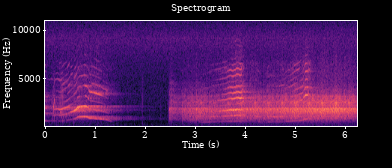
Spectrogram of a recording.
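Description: Electronic cartoon sound effects: sliding, warbling tones rise and fall for about a second and a half. After a short pause a steady hiss cuts in sharply, with rising glides sounding over it.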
